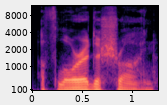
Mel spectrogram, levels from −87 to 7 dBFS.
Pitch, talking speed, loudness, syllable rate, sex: 90 Hz, 140 wpm, -15 LUFS, 5.6 syllables/s, male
